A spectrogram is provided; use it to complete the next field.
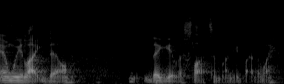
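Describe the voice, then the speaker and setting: A man's voice with audible room echo. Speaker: IT manager presenting case study. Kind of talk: conference presentation. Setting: stage with audience. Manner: fast.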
